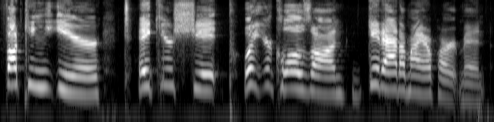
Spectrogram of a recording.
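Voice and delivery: furious mock eviction, each order shouted; mock outraged yell. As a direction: throw him out of the apartment. Acted angry rejection.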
